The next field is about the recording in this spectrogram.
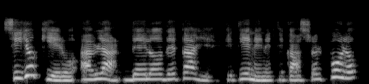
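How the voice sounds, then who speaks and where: Higher-voiced woman teaching English vocabulary. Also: moderate pace. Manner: explains step by step, addressing students as a group. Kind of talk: recorded lesson explanation.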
